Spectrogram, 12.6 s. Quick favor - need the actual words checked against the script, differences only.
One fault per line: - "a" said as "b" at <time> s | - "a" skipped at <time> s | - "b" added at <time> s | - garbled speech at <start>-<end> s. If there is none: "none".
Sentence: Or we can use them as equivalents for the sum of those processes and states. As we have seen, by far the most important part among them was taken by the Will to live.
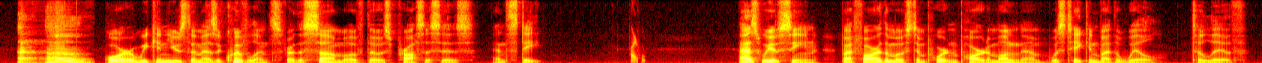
- "states" said as "state" at 5.1 s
